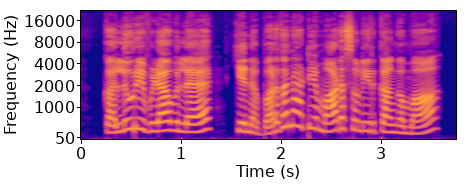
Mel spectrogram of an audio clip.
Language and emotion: Tamil, happy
